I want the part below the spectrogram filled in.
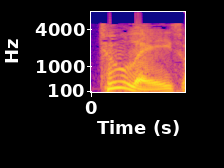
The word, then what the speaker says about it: Thule: Now, in Tibet, they were known as the Thules, or the T-U-L-E's, take the H out. The Germans spell it with an H, T-H-U-L-E, or the Thulas.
